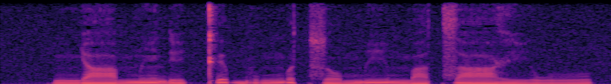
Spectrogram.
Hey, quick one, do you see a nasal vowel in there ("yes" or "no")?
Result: yes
